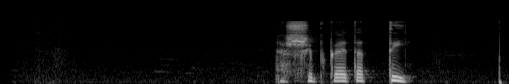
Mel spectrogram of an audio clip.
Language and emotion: Russian, angry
